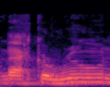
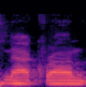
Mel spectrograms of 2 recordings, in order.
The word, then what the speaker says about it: Macron: all of a sudden you've got macaroon and the French involved again yes I know his name is macron but you know I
